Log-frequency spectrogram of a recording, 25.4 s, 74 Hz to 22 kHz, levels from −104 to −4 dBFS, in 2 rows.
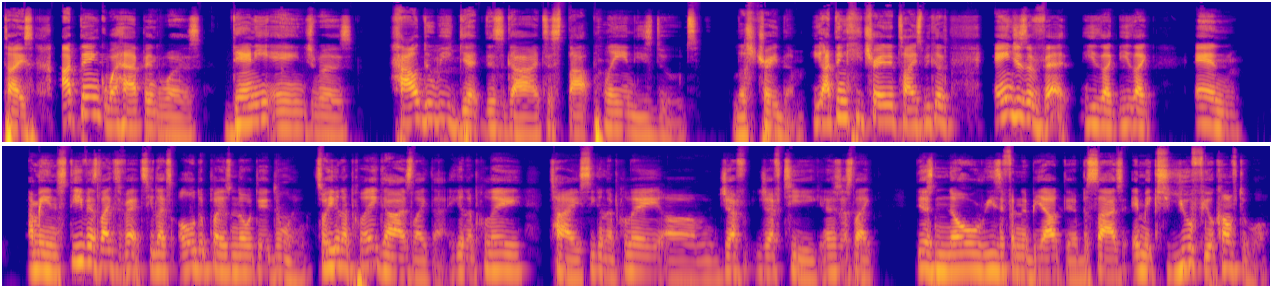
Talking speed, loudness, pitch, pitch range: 210 wpm, -24 LUFS, 130 Hz, 110-145 Hz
